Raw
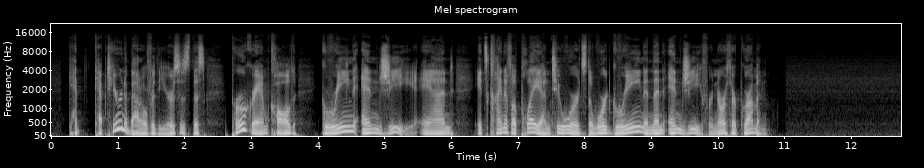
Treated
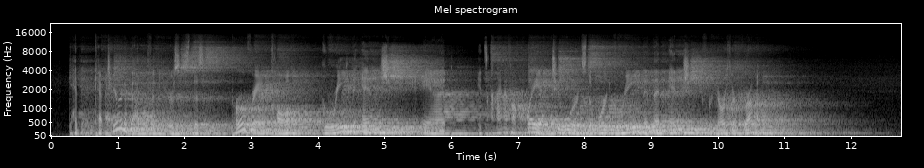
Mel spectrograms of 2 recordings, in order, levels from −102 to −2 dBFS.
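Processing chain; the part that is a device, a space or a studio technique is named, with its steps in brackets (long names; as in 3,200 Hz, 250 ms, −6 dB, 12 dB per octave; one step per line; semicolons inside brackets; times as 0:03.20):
stairwell (convolution reverb RT60 2.4 s, pre-delay 81 ms, DRR −0.5 dB)
0:05.90–0:07.16: drawn EQ curve 100 Hz 0 dB, 170 Hz −15 dB, 250 Hz −12 dB, 480 Hz −19 dB, 690 Hz +8 dB, 1,800 Hz +1 dB, 2,500 Hz −12 dB, 7,600 Hz −7 dB
level −7 dB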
